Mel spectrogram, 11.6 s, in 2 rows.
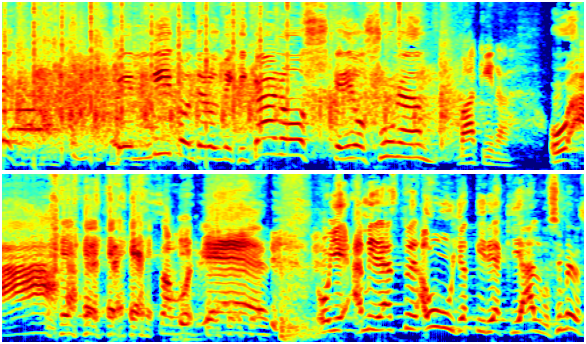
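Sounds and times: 
audience applause: 0.0s - 4.6s
speech: 1.3s - 11.6s
laughter: 6.1s - 9.2s.

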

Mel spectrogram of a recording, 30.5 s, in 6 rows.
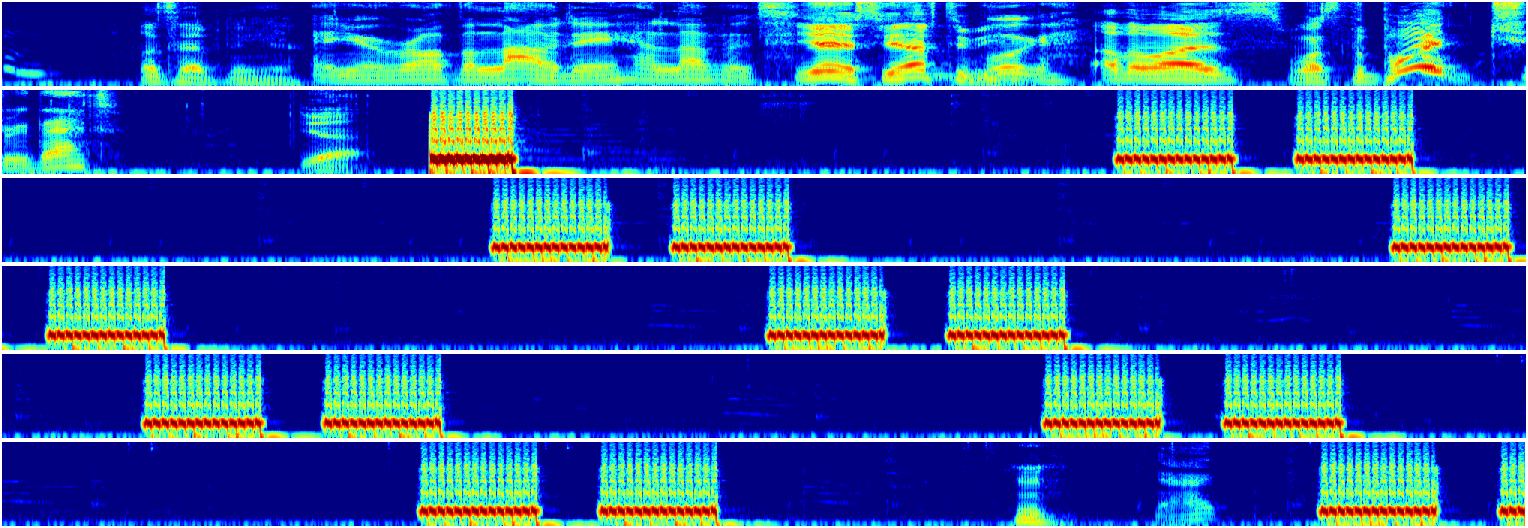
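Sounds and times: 
speech: 0.5s - 6.6s
telephone ringing during a wake-up call: 6.5s - 7.0s, 8.8s - 9.9s, 11.8s - 12.9s, 14.8s - 15.9s, 17.8s - 18.9s, 20.8s - 21.9s, 23.8s - 24.9s, 26.8s - 27.9s, 29.8s - 30.4s.

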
